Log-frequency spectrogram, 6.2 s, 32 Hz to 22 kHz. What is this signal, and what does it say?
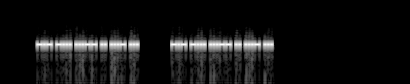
Morse code, heard as a keyed tone, about 51 wpm, 700 Hz. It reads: KB3IVS KB3IVS
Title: USA Call Signs - 6 Characters - Repeated 2x - 50wpm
